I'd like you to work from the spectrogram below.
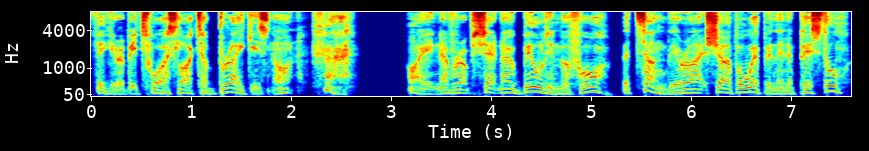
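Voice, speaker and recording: An actor voicing a wry, foul-mouthed pirate shiphunter in a video game, speaking a colloquial sailor's dialect with a gritty, husky voice. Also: male voice, mid-range voice, lively intonation, normal speed, fairly bright tone, no room sound, clean studio sound. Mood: wry, casual. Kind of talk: video game character dialogue.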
